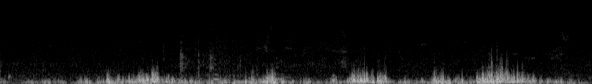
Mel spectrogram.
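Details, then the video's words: Male greater sage-grouse, two males displaying on a lek in courtship before a passing female; low, muffled thumping and swishing bursts come in clusters about once a second, with soft rustling between. "Male Greater sage-grouse (Centrocercus urophasianus) lekking, lek mating dance"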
